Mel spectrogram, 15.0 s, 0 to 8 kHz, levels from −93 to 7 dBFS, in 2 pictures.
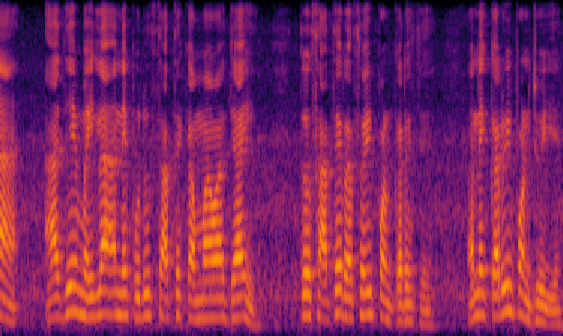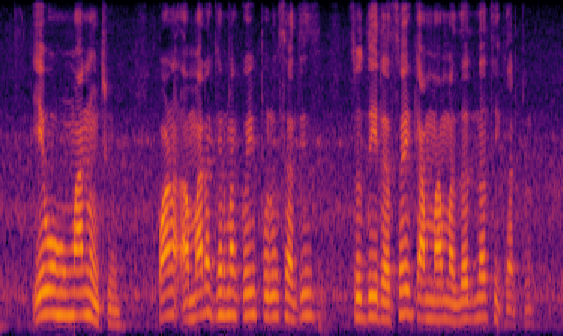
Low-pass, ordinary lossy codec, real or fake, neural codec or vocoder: none; none; real; none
